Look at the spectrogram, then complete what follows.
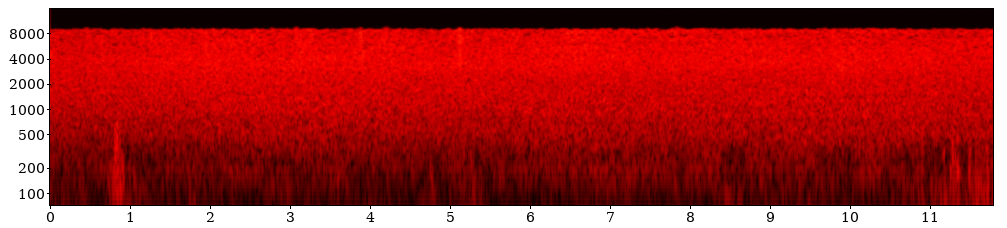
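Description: Small surf breaking and washing up a sandy beach, a steady hiss of waves. There is a brief low thump about a second in and low rumbling near the end.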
